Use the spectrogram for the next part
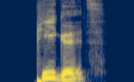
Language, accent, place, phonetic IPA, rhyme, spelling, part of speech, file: German, Germany, Berlin, [ˈpeːɡl̩s], -eːɡl̩s, Pegels, noun, De-Pegels.ogg
- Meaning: genitive of Pegel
